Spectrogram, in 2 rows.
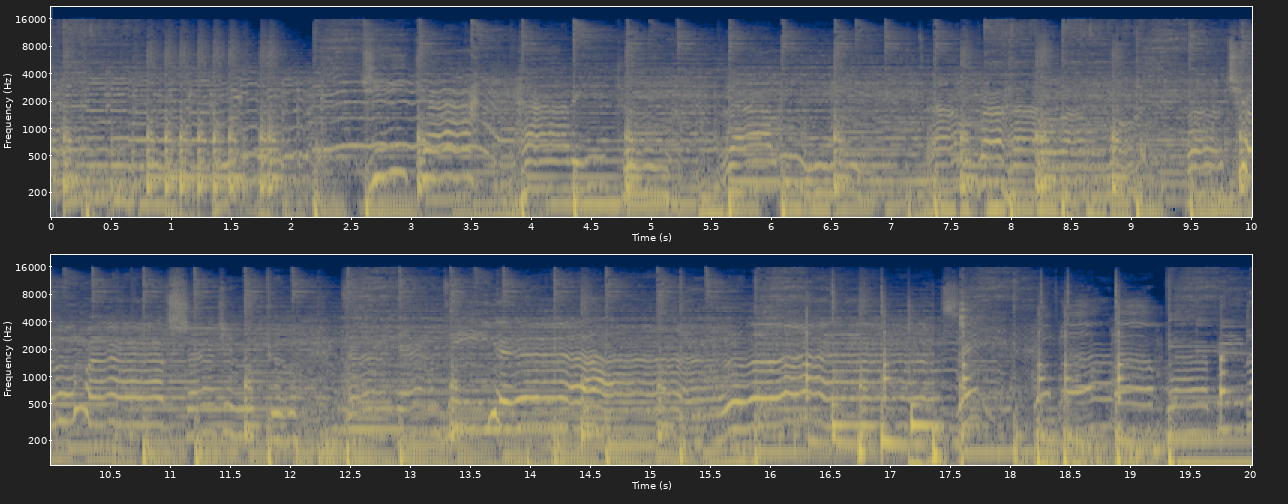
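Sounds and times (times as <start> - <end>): bass guitar: 0.0 - 20.0
drums with regular beat: 0.0 - 20.0
electric guitar: 0.0 - 20.0
man singing: 0.0 - 20.0.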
